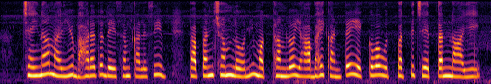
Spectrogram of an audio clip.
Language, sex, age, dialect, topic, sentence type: Telugu, female, 18-24, Southern, agriculture, statement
